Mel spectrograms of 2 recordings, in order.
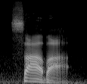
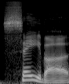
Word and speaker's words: Saba: Netherlands, speaking about the island, they call it Saba. But, everyone I spoke to on the island called it Saba, so that's what I'll call it.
